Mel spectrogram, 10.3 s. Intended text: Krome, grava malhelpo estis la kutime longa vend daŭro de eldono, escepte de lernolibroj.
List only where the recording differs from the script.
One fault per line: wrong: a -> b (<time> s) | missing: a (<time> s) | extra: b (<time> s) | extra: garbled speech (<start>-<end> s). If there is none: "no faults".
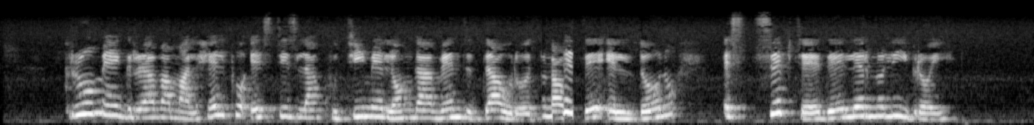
extra: garbled speech (5.4-5.9 s)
